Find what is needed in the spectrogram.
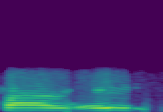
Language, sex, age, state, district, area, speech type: Odia, male, 45-60, Odisha, Nuapada, urban, conversation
